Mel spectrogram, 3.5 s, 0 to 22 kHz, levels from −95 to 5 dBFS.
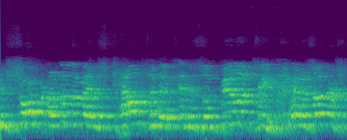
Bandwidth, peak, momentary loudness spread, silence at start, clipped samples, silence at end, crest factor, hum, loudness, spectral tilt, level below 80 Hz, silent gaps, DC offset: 4.3 kHz; -2 dBFS; 3 LU; 0 s; under 0.1%; 0 s; 12 dB; none; -15 LUFS; -9 dB/octave; -62 dBFS; none; under 0.1%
